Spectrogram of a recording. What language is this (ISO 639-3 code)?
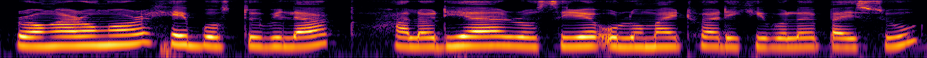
asm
